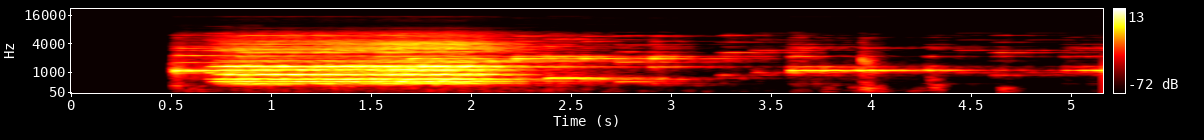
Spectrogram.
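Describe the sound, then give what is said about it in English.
A bright, tinkling ice cream truck jingle plays loudly, its chiming melody ringing out in steady notes for several seconds with no voices. “Here's the music that we used to hear when we was growing up. And I tell you, we used to run to that ice cream truck left and right because it brings a beautiful feeling to us all.”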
